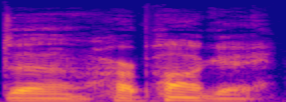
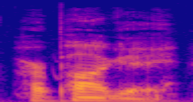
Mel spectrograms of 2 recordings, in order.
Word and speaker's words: harpage: This is a word that also begins in an alpha, but it's pronounced harpage. harpage. And that's because the alpha at the beginning has what in Greek is called a rough breathing mark that makes an H sound.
